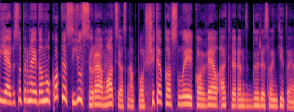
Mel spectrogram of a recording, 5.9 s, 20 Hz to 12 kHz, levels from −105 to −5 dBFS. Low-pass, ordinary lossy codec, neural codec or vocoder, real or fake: 10.8 kHz; MP3, 64 kbps; codec, 32 kHz, 1.9 kbps, SNAC; fake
